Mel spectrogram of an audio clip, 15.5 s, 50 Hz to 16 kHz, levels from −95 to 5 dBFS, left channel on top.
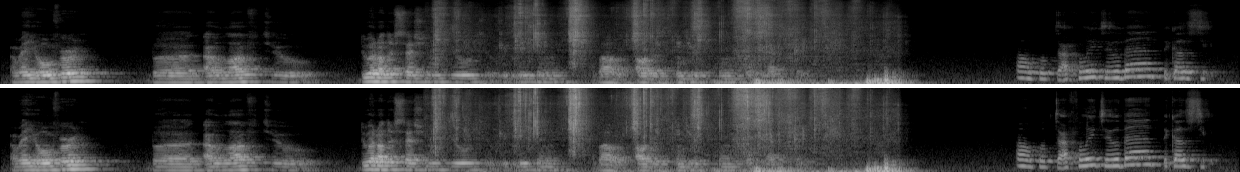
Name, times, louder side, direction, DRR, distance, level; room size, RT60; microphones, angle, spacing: voice 1, 0.1-1.0 1.9-3.8 4.5-6.2 6.4-7.0 7.5-10.0, left 1 dB, 10° right, -3 dB, 4.8 m, -38 dB
sound 1, 5.3-6.8 7.0-11.3, right 3 dB, 35° right, 1.7 m, -38 dB
voice 2, 12.7-15.1, right 2 dB, 70° right, 4 dB, 1.4 m, -43 dB
17.0 x 8.7 x 5.2 m, 0.74 s
head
